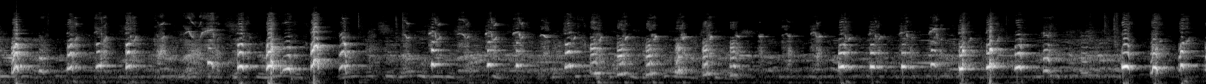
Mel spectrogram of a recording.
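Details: An angry dog barks in fast, high yapping bursts, about three or four each second, keeping up a steady, shrill run for the whole stretch.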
